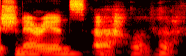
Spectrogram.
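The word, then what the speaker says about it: Shienarans: Rand emerges from the tent and is hailed by the Shenarians. That's how you pronounce that word. Rand emerges from the tent and is hailed by the Shenarians as the Dragon Reborn.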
